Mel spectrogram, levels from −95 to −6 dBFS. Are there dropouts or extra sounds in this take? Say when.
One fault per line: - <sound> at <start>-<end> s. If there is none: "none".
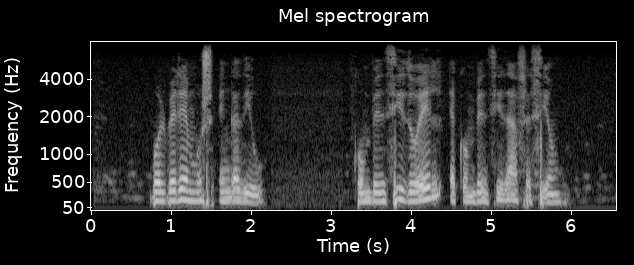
none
